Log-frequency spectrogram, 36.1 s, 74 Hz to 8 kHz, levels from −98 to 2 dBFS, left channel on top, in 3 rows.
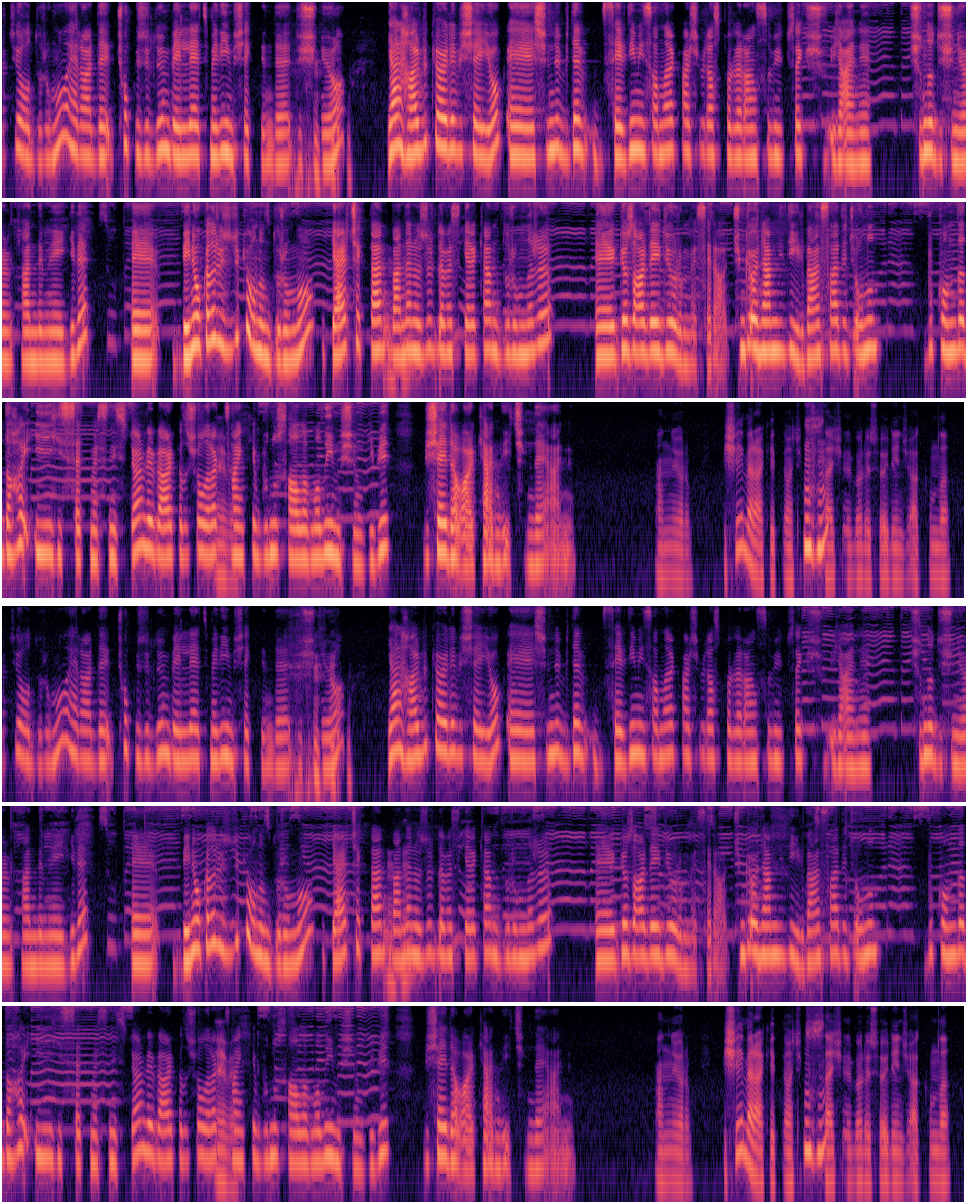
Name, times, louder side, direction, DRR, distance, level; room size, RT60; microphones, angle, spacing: voice 1, 0.0-4.3 4.8-10.9 11.4-13.1 13.7-18.9 19.5-23.0 23.6-28.9 29.4-31.3 34.1-34.4, left 6 dB, 60° left, 0.5 m, -25 dB
voice 2, 3.6-4.2 16.9-17.2 26.7-27.1 32.3-32.7 33.1-35.9, right 2 dB, 25° right, 0.9 m, -35 dB
sound 1, 9.9-16.7 17.7-25.8 27.0-29.2, right 1 dB, 5° right, 1.8 m, -49 dB
head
